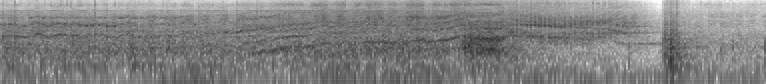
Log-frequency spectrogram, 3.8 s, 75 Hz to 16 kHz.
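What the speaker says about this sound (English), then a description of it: "Okay, I definitely got more driveline noise now." An RC car, a Senton 3S fitted with upgraded CNC 4S differential gears, drives with a whining, squealing driveline under broadband rumble, a pitch sweep midway and a brief sharp impact near the end, with no talk.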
